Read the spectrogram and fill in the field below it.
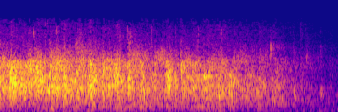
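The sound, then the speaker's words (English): A crowd gives a hand clap of praise to the Lord, a dense, steady burst of applause that starts strong and gradually fades over a few seconds, with no voices audible. “Somebody give him a hand clap of praise today.”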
